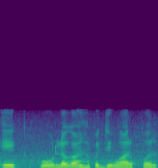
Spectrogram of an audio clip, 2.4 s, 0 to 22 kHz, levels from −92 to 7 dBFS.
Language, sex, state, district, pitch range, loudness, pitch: Hindi, female, Haryana, Rohtak, 215-235 Hz, -15 LUFS, 220 Hz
